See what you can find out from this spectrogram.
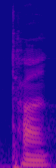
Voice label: "tan0", pinyin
